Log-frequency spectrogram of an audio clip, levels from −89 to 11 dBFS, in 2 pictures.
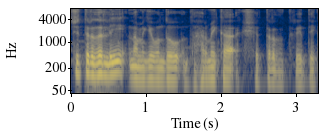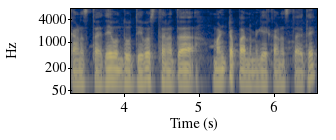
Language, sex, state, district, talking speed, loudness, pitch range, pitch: Kannada, male, Karnataka, Dakshina Kannada, 120 wpm, -20 LUFS, 85-105 Hz, 95 Hz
